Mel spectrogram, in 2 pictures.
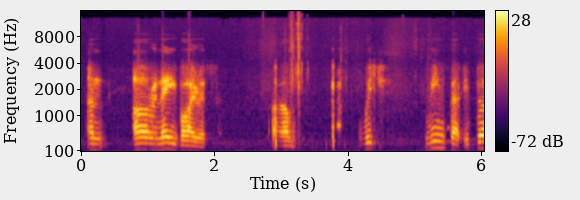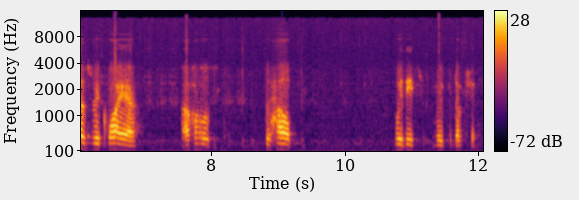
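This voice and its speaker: A male GP from Birmingham, speaking as a radio guest, explaining in a measured, halting way. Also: medium pitch, steady tone, dry recording. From Birmingham, England. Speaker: GP, medical guest. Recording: tinny phone line.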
